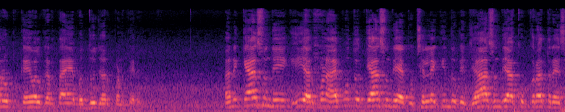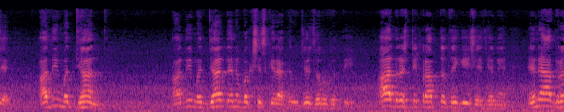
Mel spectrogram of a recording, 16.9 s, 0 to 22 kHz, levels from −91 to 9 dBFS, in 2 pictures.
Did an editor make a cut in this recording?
yes; 1 cut; at 14.0 s

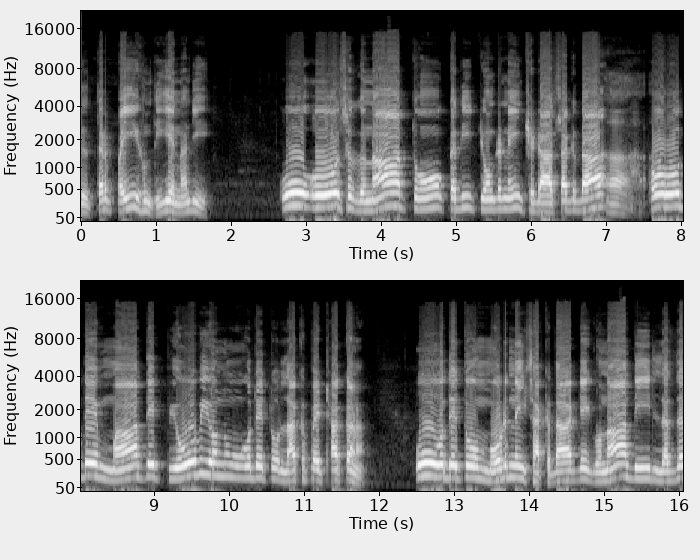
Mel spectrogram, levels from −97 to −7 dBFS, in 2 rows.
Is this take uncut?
yes; 0 cuts

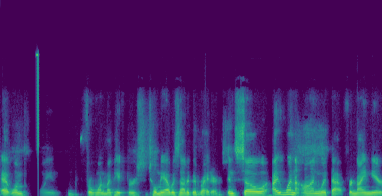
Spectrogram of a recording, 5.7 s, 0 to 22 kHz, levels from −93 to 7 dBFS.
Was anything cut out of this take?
yes; 1 cut; at 3.3 s

